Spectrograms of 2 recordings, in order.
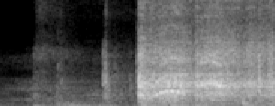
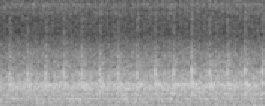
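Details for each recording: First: Ford Ka three-cylinder after a rebuild with new pistons, a cleaned pump and timing set: it catches at once and settles into an even, quiet idle with no ticking or knocking. Normal start and idle. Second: Ford Ka three-cylinder engine: fast, light ticking clatter over the idle while the gauge shows low oil pressure; a faulty oil pump is suspected. Valvetrain clatter from low oil pressure.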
